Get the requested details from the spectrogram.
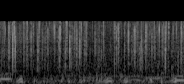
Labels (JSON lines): {"label": "biophony, cascading saw", "recorder": "SoundTrap 600 or HydroMoth"}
